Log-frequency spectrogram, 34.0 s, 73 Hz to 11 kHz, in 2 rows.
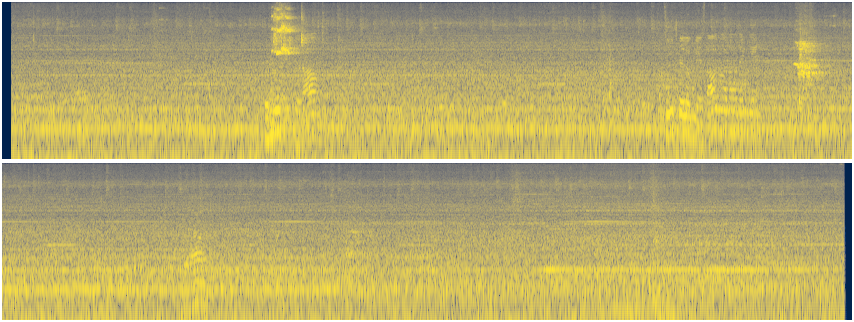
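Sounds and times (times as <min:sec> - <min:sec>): grinder machine hum: 0:06.1 - 0:33.8.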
